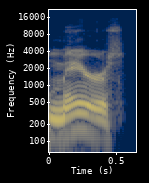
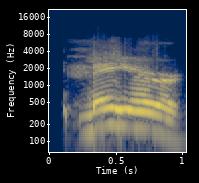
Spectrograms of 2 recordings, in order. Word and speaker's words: Mayer: At least say his name right. Michael Mayor said it right. Mayor, there's no S.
